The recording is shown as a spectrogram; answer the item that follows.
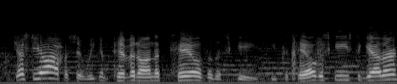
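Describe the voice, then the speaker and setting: A man with an American accent, high pitch, lively intonation and a fairly quick pace, with music in the background. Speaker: ski instructor. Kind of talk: instructional demonstration narration. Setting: outdoors on a mountain slope, 1969 film recording. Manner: friendly, encouraging, conversational.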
